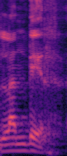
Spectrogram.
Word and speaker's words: Lander: Y tenemos a Tomás Lander, así lo pronuncian en Venezuela.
